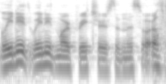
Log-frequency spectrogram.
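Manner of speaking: usual speaking voice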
